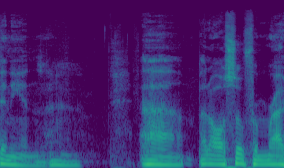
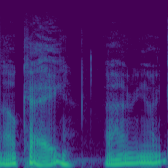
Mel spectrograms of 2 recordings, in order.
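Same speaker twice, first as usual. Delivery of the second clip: usual speaking voice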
